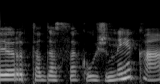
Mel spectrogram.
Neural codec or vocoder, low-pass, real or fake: codec, 16 kHz, 16 kbps, FunCodec, trained on Chinese and English, 50 frames a second; 7.2 kHz; fake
